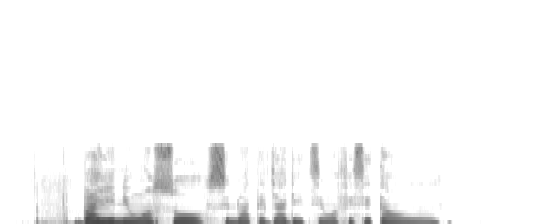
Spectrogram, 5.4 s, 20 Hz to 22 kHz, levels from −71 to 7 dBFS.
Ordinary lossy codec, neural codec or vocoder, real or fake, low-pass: none; none; real; none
